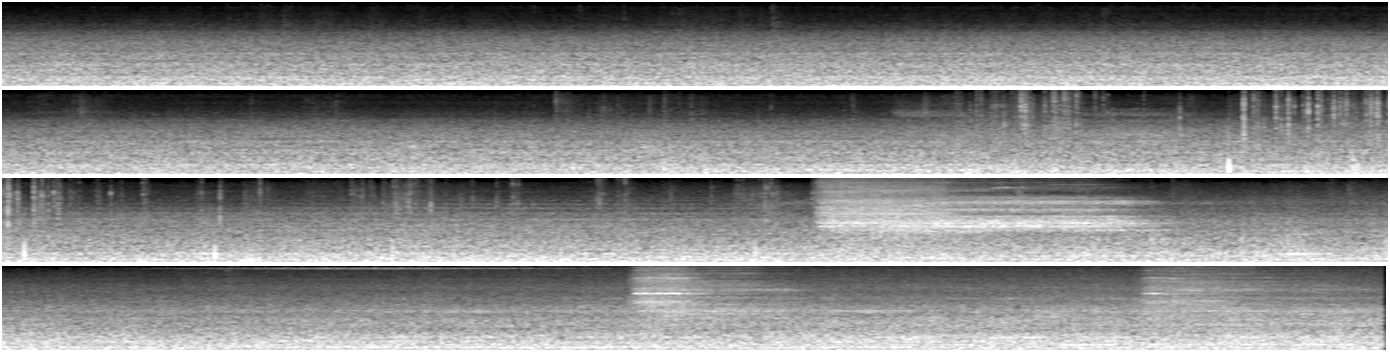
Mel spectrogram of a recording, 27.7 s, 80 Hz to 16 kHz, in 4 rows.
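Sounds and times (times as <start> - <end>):
train arriving at a station rumbling along the rails: 0.0 - 27.7
train wheels squealing as it slows: 18.0 - 19.8, 21.8 - 27.7.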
